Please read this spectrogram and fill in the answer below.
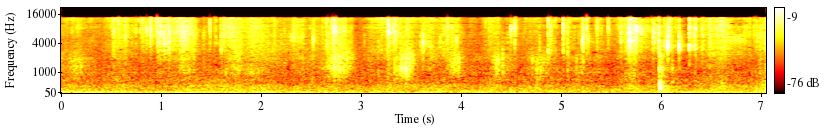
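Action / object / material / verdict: scrape / crushed soap flakes / soap / none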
